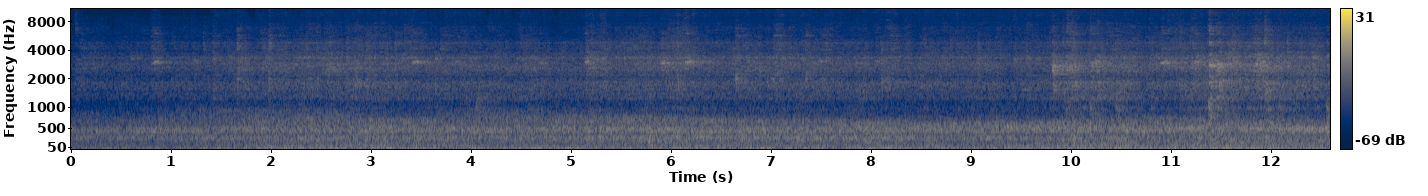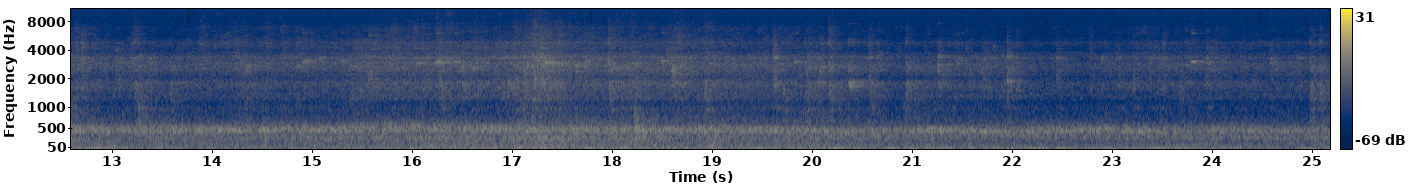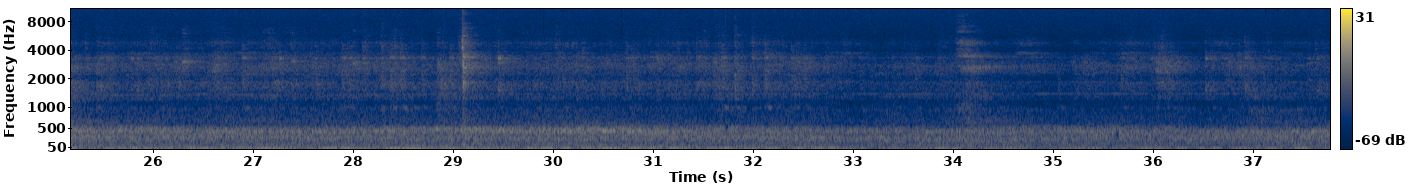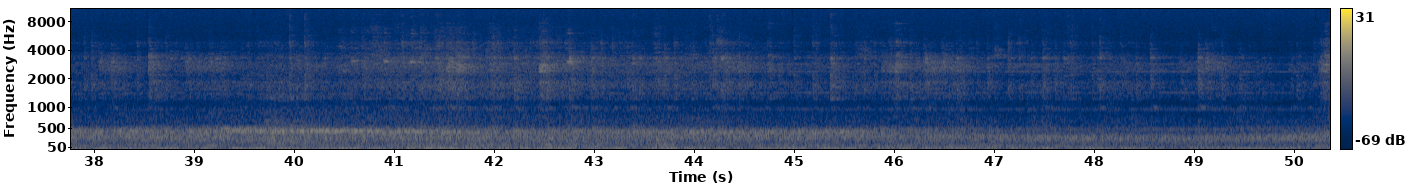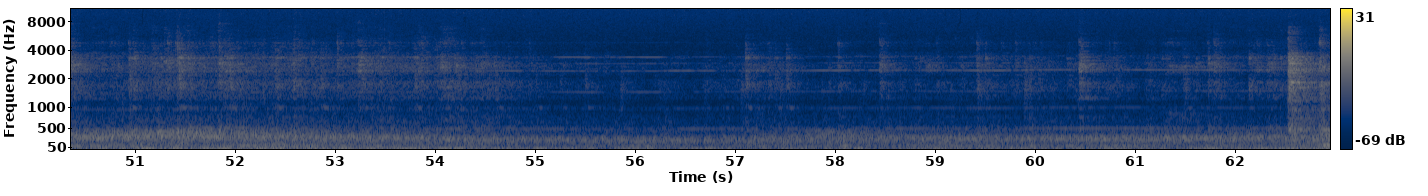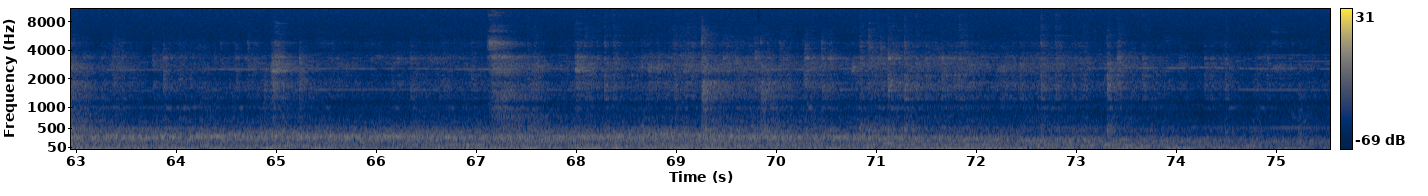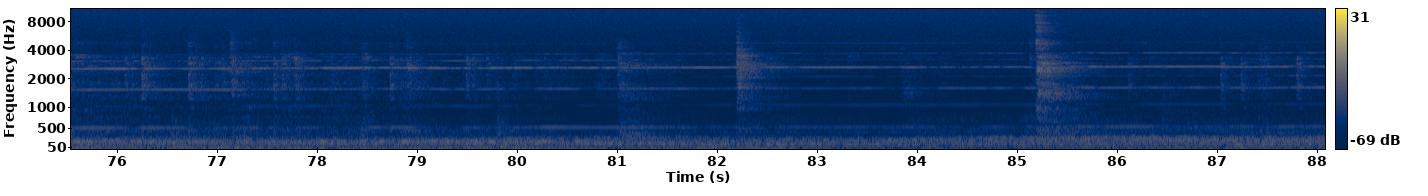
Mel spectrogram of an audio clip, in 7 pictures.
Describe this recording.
contact microphones on a fence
